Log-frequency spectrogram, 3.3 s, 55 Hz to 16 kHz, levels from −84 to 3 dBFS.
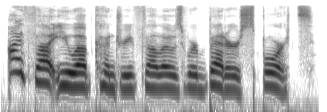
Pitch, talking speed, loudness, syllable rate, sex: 205 Hz, 165 wpm, -17 LUFS, 4.3 syllables/s, female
